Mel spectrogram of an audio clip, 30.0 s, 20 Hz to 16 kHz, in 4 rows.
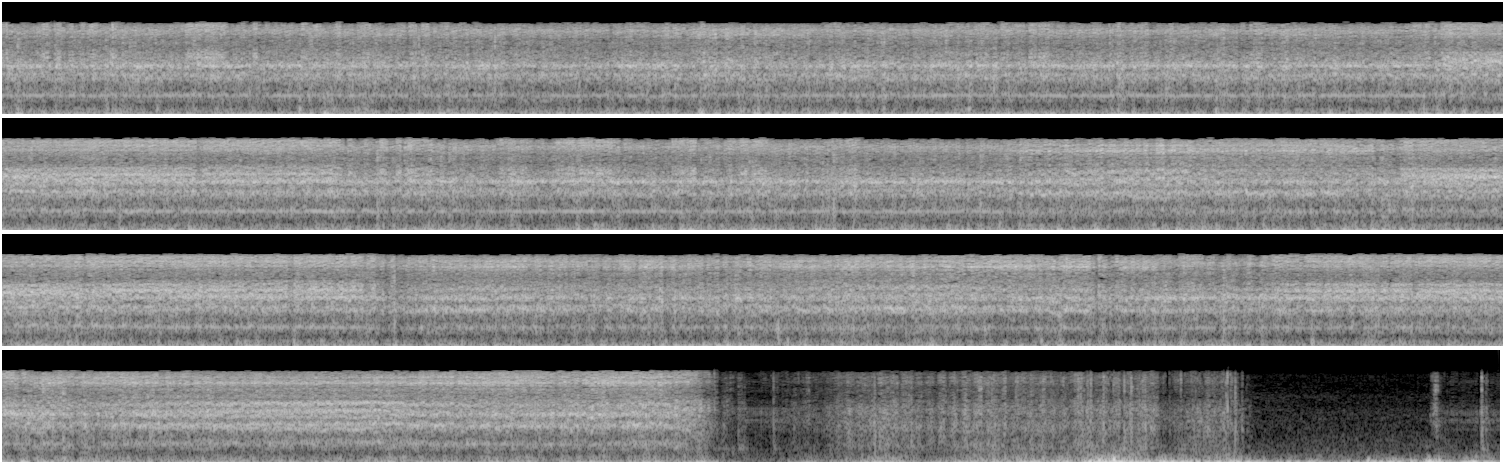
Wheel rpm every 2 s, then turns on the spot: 160, 160, 170, 170, 160, 170, 170, 160, 160, 160, 160, 160, 140, 40, 10.
26-30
